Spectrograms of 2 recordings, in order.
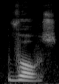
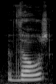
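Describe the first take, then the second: First: The word begins with a v sound. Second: The word begins with a th sound. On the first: "f, and v" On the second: "instead of a, th, or th"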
